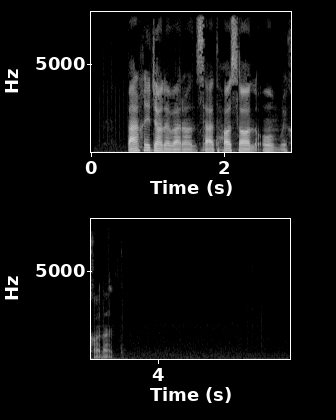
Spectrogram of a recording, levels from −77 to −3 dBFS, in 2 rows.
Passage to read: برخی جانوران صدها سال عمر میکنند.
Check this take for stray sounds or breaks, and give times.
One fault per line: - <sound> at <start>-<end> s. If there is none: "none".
none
